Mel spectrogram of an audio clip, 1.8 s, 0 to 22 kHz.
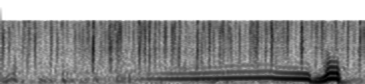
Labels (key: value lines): label: biophony, cascading saw
recorder: SoundTrap 600 or HydroMoth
